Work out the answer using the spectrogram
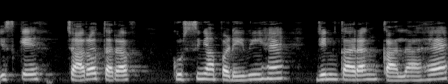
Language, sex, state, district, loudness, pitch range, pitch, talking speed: Hindi, female, Delhi, New Delhi, -15 LUFS, 210-240 Hz, 230 Hz, 160 wpm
